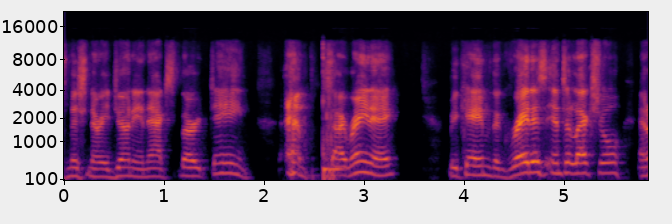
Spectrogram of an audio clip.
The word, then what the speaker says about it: Cyrene: Lucius of Cyrene, or some say Cyrene. So it's pronounced both ways, but we'll say Cyrene.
